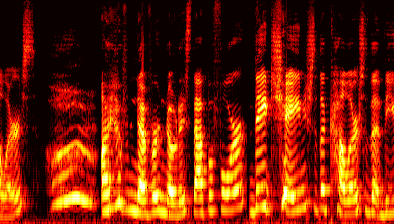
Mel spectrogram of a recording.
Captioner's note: gasps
